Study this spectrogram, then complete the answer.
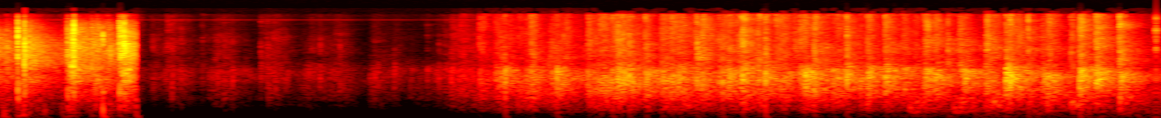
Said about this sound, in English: So greet him with a warm hand of applause.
